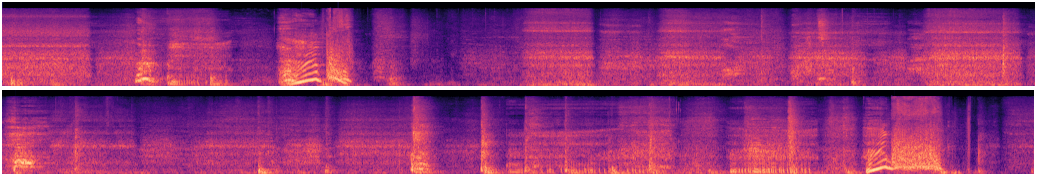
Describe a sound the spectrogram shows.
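Bare feet thump and slap on a tiled floor.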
